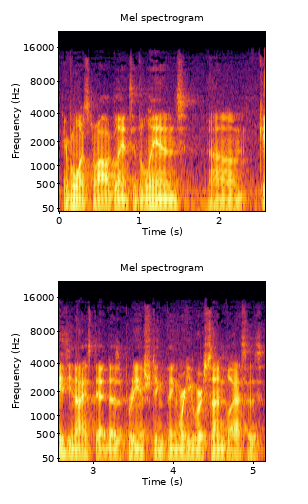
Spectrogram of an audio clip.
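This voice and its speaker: A man's voice: deep voice, little pitch movement, fast, fairly bright tone. A man vlogging in a casual, rambling, self-deprecating way, like an informal podcaster talking to viewers. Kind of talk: casual chat, stream of consciousness. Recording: dull lo-fi camera audio, light background noise.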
